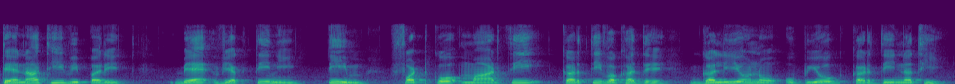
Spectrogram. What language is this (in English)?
Gujarati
